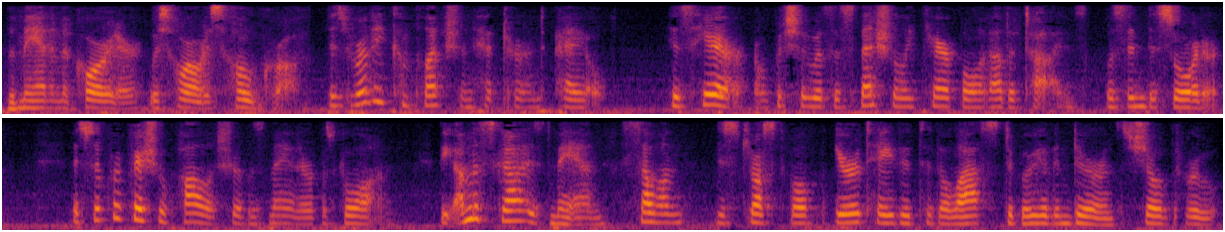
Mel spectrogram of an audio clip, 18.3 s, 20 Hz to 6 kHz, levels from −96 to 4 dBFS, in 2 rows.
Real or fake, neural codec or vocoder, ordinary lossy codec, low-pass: fake; codec, 16 kHz in and 24 kHz out, 0.6 kbps, FocalCodec, streaming, 4096 codes; MP3, 32 kbps; 5.4 kHz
